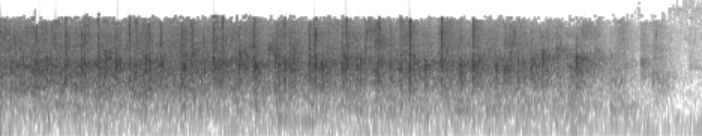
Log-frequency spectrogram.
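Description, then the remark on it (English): A crowd at a recovering alcoholics' meeting applauds the speaker after the talk, a dense wash of many hands clapping at once, holding strong for several seconds before thinning out and fading toward the end. No one speaks over it. “Let's hear it one more time for our speaker.”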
